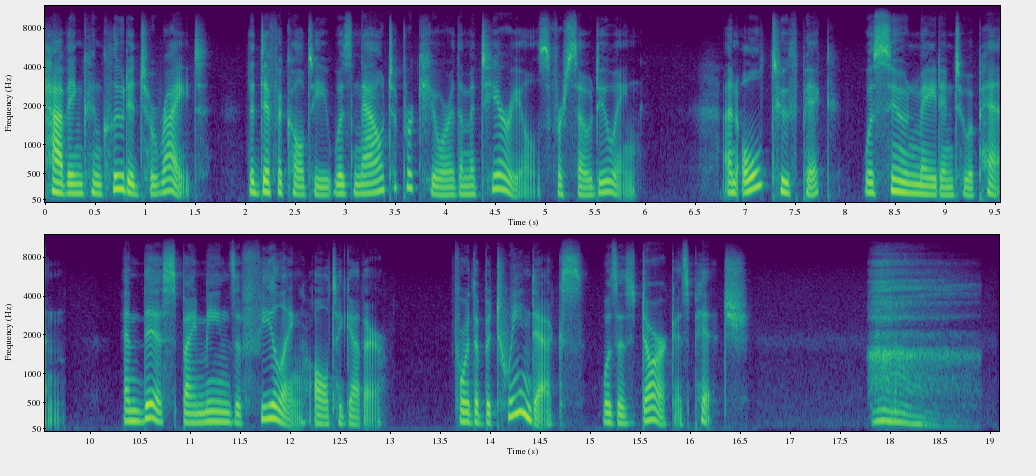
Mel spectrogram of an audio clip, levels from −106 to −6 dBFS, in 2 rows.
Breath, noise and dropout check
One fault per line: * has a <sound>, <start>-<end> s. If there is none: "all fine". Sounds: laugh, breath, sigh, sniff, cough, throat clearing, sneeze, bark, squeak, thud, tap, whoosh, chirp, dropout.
* has a sigh, 17.8-18.9 s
